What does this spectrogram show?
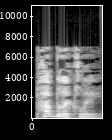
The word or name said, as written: publicly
